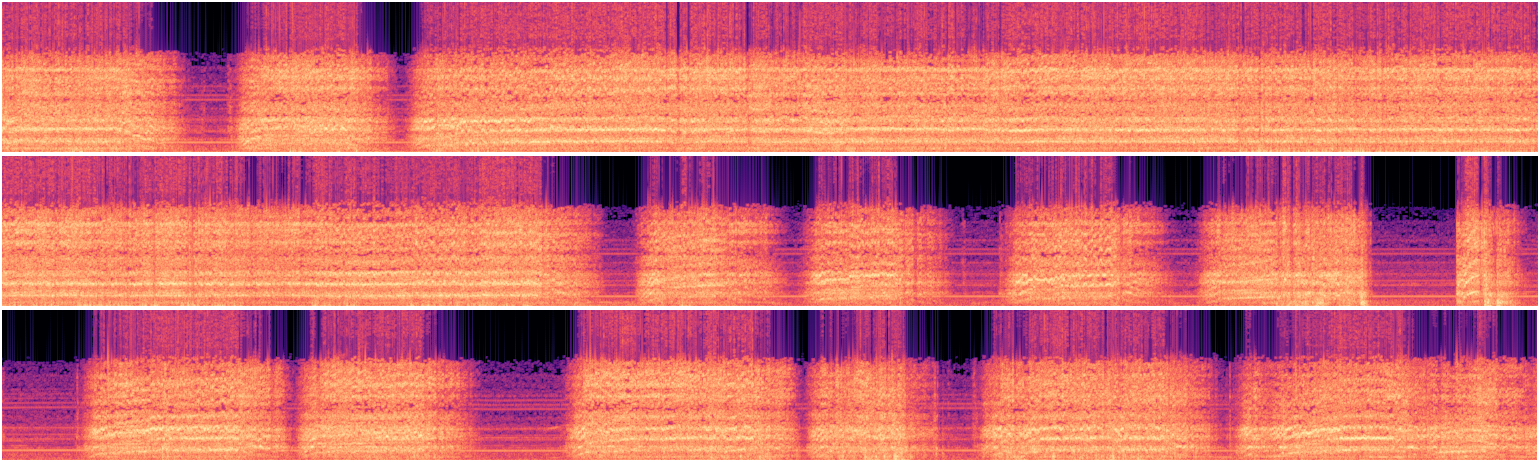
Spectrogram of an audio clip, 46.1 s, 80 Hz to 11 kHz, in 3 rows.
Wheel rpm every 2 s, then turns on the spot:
180, 110, 150, 230, 230, 230, 230, 230, 230, 220, 130, 110, 80, 110, 120, 50, 140, 110, 130, 130, 110, 130, 160.
none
